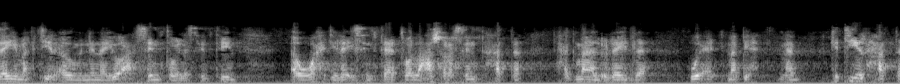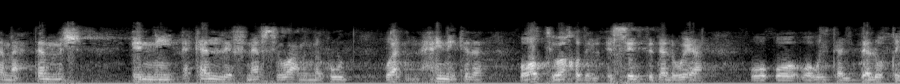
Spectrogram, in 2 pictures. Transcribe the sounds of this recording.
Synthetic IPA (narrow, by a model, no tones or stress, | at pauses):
æjːmækt̪iːɾʔæwimenːænæjoʔa̰ʕsent̪wælːæsent̪eːn | ʔæwwaːħed̪jelæːʔisent̪æːt̪wælːæʕɑʃɾˤɑsent̪ħat̪ːæ | ħaɡmæhælʔolæːjd̪æ | weʕet̪mæbe | mæ | ket̪iːɾħat̪ːæmæeht̪æmːʃ | ʔenːiʔækælːefnæfsiwaʕmelmæɡhuːd̪ | wæt̪ħeniked̪æ | wewɑt̪ʰːˤiwæːxod̪eesːent̪d̪ælweːʕ | wweʔuːlt̪æd̪æloːqi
